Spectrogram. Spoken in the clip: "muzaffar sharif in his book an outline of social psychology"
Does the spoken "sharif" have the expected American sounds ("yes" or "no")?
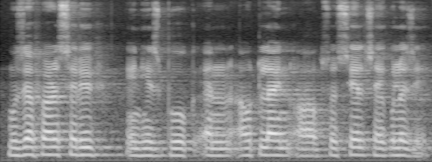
no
